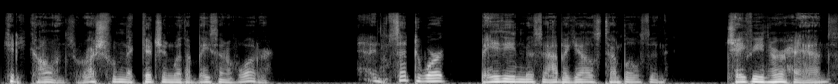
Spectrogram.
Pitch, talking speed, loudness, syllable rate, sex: 105 Hz, 165 wpm, -16 LUFS, 5.0 syllables/s, male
